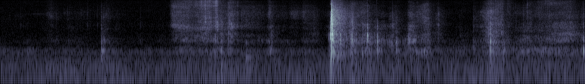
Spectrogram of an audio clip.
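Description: A page of a thin picture book being turned by hand: quiet paper rustling, with one sharp flap about two and a half seconds in as the page goes over, then a few small ticks.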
